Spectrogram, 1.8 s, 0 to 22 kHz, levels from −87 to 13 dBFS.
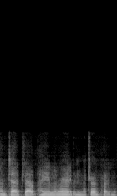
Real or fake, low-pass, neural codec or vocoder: fake; 7.2 kHz; codec, 24 kHz, 1 kbps, SNAC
